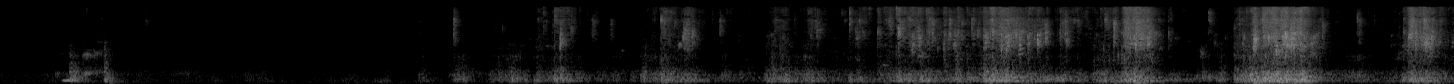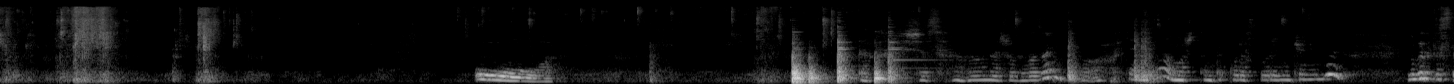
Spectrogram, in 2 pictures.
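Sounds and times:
water pouring into a bathtub: 4.1 - 17.5, 19.0 - 22.9.

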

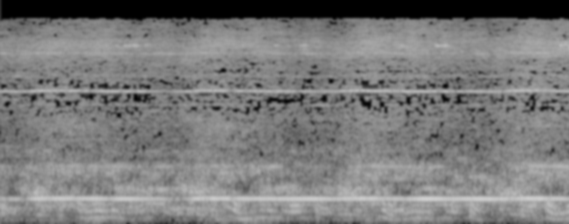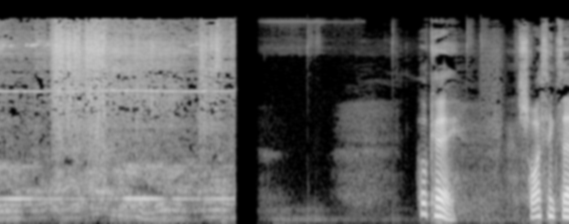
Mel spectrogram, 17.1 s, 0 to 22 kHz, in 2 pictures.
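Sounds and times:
vacuum cleaner motor whine: 0.0 - 12.1.

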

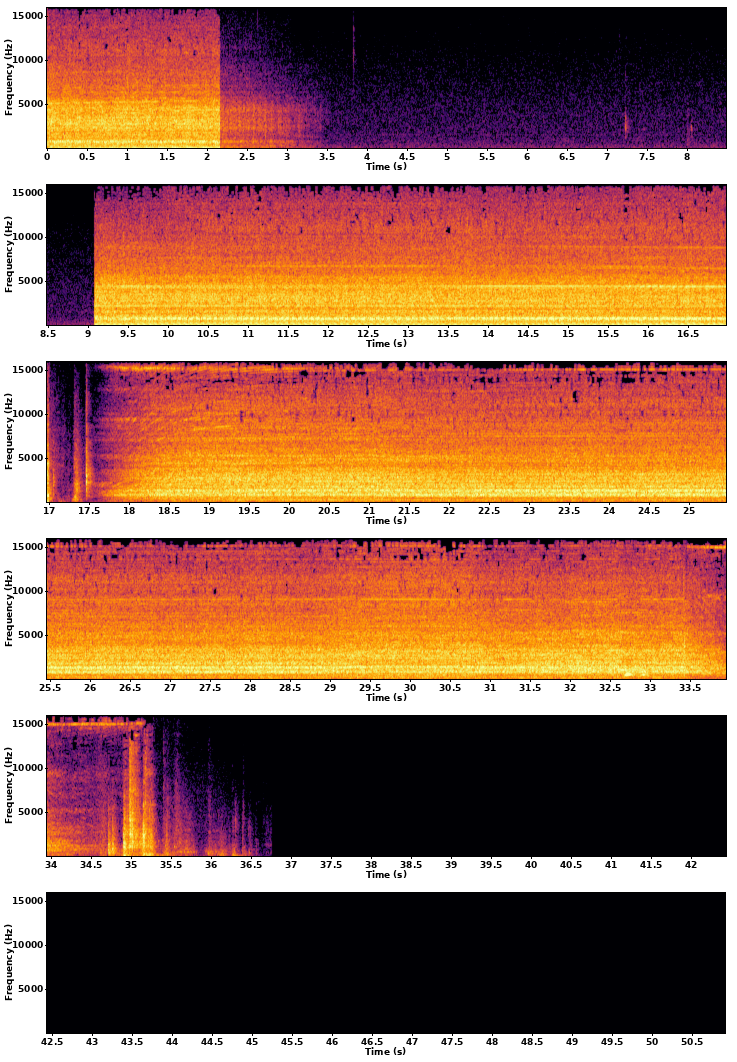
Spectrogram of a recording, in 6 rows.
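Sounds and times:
rotary tool drilling stone: 0.0 - 3.1, 9.1 - 17.0, 17.6 - 34.8.

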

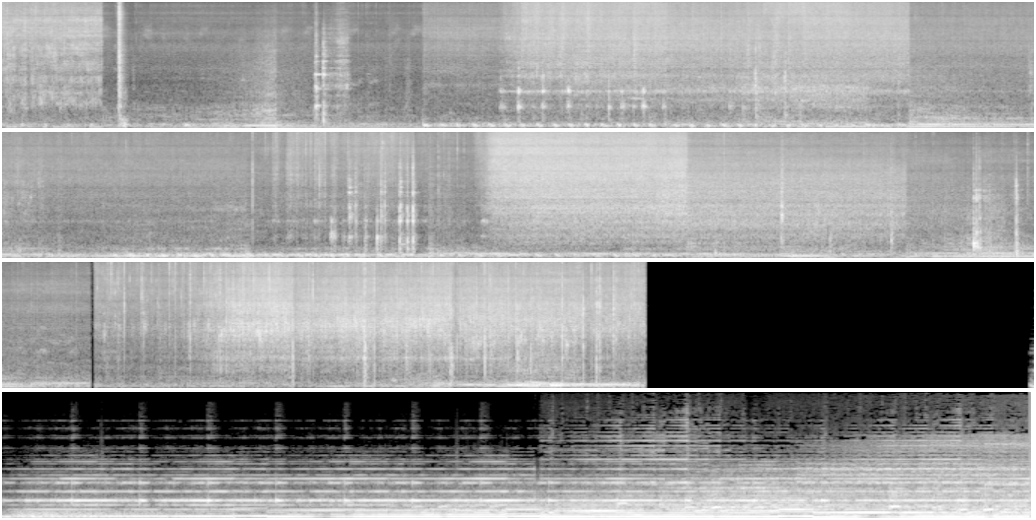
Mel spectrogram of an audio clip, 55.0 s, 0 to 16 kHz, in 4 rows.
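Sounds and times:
food sizzling in a wok: 0.0 - 1.4, 5.6 - 36.1
meat frying in bubbling oil: 0.0 - 1.4, 5.7 - 12.2, 13.5 - 36.1.

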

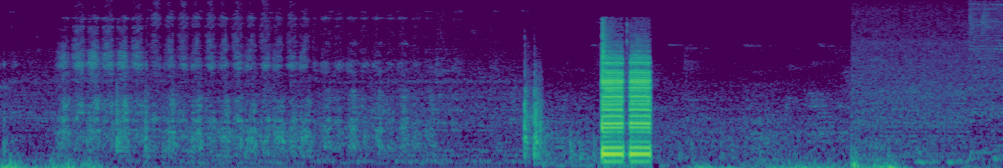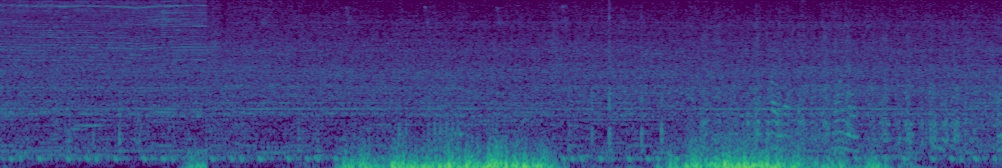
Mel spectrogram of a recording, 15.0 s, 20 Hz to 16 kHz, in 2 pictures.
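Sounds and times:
wrong answer buzzer: 4.5 - 4.9.

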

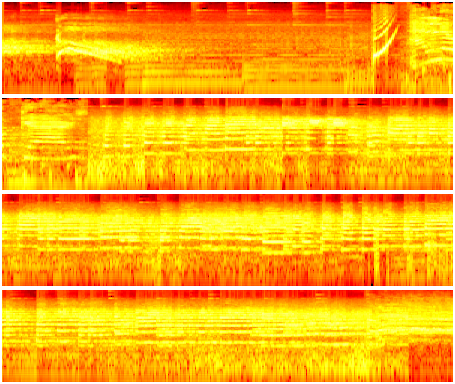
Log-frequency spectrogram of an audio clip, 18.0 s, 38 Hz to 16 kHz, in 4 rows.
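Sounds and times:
multi-tone truck horn playing tune: 5.4 - 17.2.

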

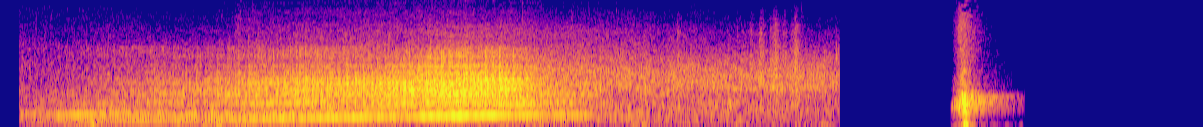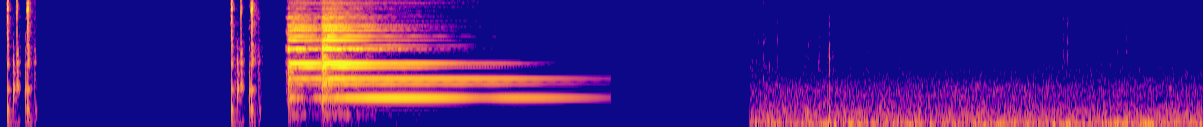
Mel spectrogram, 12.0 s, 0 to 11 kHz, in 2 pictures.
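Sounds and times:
car engine revving: 0.1 - 4.2.

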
